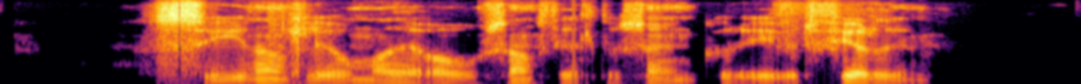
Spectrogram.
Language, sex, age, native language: Icelandic, male, 50-59, Icelandic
